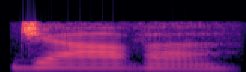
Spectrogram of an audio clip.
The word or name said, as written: Djawa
